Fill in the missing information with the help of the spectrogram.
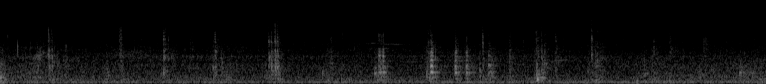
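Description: Irregular light clicks and knocks, a few a second, over a steady low hum.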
